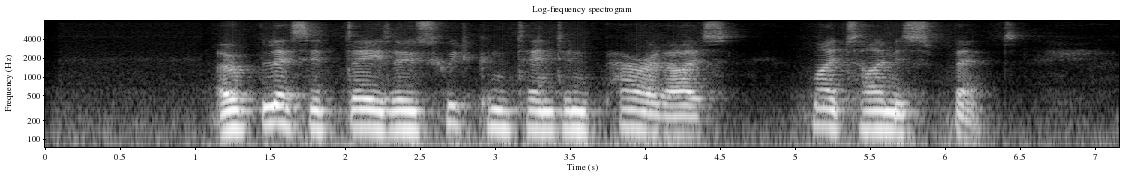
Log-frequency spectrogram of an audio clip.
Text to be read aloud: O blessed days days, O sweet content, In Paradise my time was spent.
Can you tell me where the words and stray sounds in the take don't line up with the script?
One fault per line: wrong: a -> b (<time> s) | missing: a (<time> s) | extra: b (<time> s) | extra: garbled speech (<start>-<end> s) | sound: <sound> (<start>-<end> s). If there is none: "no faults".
missing: days (2.3 s)
wrong: was -> is (5.7 s)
